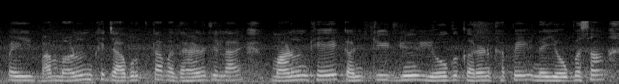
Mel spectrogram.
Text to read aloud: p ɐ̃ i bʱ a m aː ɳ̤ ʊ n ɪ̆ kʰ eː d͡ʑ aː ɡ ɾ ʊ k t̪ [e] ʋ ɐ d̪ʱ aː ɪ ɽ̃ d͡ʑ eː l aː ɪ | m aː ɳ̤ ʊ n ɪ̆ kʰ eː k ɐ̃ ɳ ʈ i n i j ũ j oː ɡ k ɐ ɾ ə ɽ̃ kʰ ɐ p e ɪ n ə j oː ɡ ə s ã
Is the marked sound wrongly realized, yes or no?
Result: yes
